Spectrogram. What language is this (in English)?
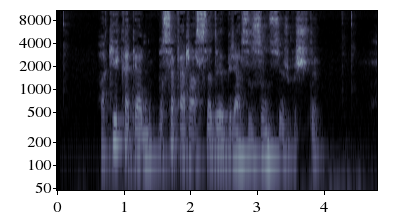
Turkish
